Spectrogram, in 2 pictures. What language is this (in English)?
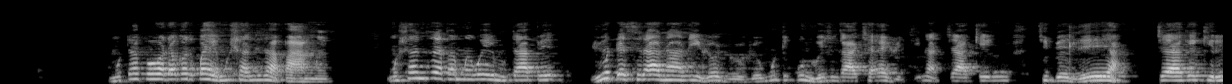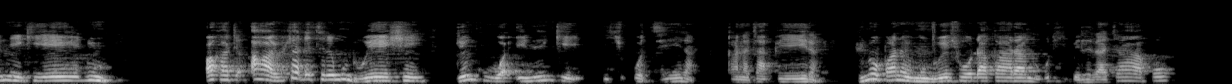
Ndau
